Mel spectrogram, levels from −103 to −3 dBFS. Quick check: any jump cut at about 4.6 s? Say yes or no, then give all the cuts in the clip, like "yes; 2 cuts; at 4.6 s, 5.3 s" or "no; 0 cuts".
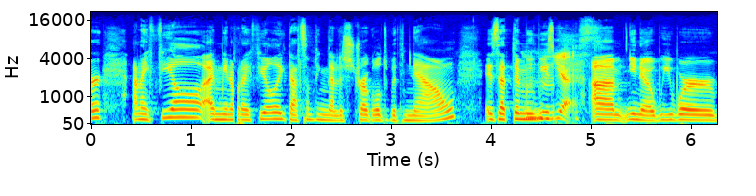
yes; 2 cuts; at 1.4 s, 4.6 s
